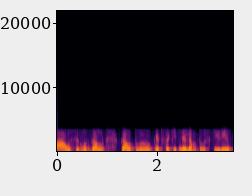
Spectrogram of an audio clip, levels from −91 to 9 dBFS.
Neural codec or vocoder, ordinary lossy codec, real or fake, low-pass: none; AAC, 32 kbps; real; 3.6 kHz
